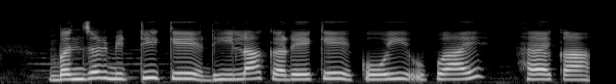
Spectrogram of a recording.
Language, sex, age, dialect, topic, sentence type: Magahi, female, 25-30, Western, agriculture, question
